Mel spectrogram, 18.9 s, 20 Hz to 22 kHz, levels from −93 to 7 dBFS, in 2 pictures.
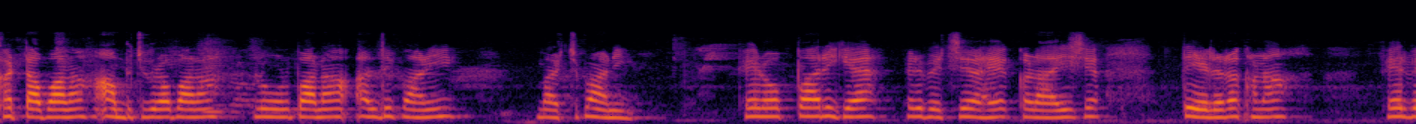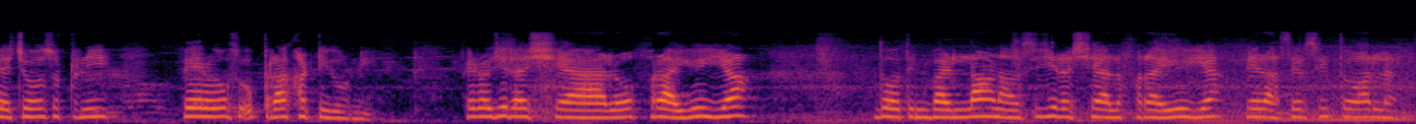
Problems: constant background noise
